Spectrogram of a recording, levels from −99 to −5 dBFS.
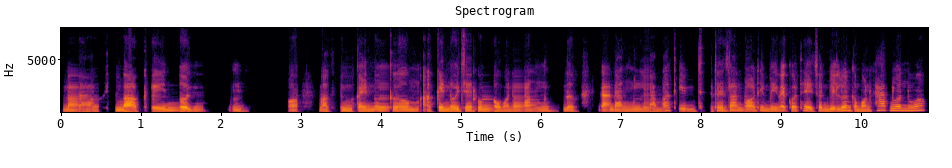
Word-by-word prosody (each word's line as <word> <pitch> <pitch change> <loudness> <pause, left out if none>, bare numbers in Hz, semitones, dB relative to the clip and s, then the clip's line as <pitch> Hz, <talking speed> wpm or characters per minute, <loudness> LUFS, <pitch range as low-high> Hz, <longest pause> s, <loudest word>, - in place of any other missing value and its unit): mà 115 -2 -1
khi 150 - -5
mà 115 -5 +7 0.2
cái 120 +2 +2
nồi, 135 -4 +5 0.5
ừm 145 -2 -2 0.6
a, 150 -1 0 0.3
và 105 +2 -1
khi 140 +8 -4
mà 130 - +1
cái 105 +1 +2
nồi 125 +1 +1
cơm 140 -1 +1
à, - - -4
cái 120 - +5
nồi 130 +1 +3
chiên 135 +2 +1
không 135 -1 +1
dầu 105 -1 +2
mà 105 0 -2
nó 105 0 -2
đang 135 +1 -2 0.2
được 115 -2 -1 0.3
đã 120 0 +3
đang 130 -2 -1
làm 105 -2 -3
mát 160 - -2
thì 125 -2 -2
ch - - -10 0.2
thời 155 -1 +2
gian 150 +2 +1
đó - - +2
thì 165 - -1
mình 130 -4 -1
lại - - +2
có 125 - +2
thể - - +2
chuẩn 110 0 -2
bị 125 - +3
luôn 165 -1 +4
cả 125 - -2
món 110 +3 0
khác 200 +6 -2
luôn, 180 -2 +3
đúng 170 - 0
không? 190 - +3
130 Hz, 255 wpm, -30 LUFS, 115-140 Hz, 0.6 s, mà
